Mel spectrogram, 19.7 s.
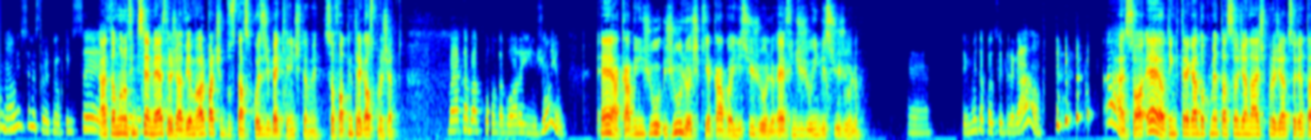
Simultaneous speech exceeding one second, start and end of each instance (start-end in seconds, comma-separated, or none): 1.5-2.8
